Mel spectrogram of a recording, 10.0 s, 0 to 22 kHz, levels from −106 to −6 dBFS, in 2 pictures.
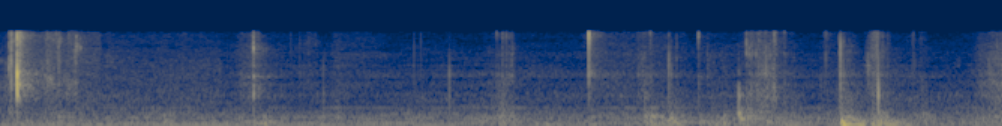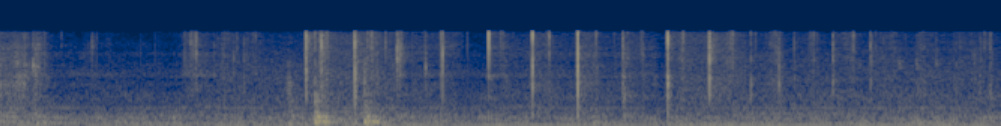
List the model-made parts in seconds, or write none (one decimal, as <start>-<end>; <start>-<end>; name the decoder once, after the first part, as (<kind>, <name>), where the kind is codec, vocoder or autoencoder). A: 1.1-6.1 (codec, SNAC); 7.0-8.4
